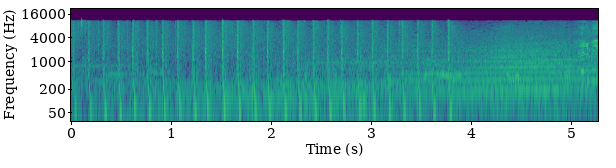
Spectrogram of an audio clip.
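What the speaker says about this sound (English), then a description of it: "Recon airborne. Strafing run inbound." Rapid, evenly paced aircraft gunfire from a strafing run in a PS4 video game, a loud rattling burst of shots over a droning engine that stops after about four seconds, leaving a steady hum.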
